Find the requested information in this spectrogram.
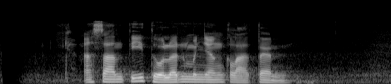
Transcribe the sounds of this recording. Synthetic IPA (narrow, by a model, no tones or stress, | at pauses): ʔasant̪id̪̥o̤lanməɲaŋkəlat̪ɛn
